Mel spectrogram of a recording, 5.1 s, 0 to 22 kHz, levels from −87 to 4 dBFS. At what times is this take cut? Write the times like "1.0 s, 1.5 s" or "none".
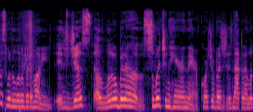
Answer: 0.9 s

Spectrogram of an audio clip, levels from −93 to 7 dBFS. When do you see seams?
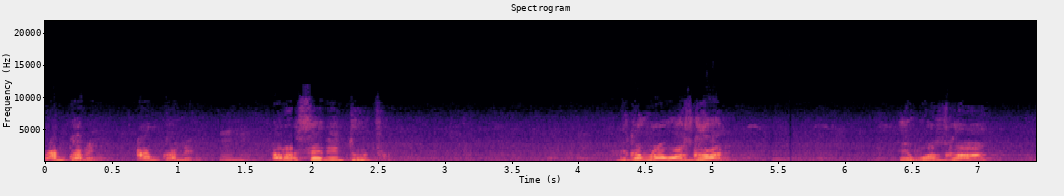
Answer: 1.9 s

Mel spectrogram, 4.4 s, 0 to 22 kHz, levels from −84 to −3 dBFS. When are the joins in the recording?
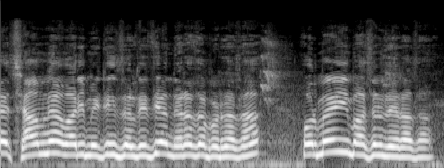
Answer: none

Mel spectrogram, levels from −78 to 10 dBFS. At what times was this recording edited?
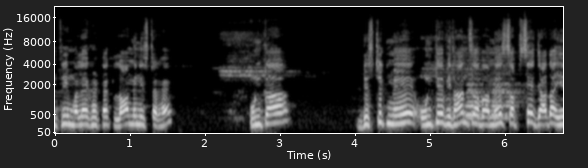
none

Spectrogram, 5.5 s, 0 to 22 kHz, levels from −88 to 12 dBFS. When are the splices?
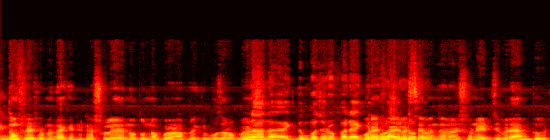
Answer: none

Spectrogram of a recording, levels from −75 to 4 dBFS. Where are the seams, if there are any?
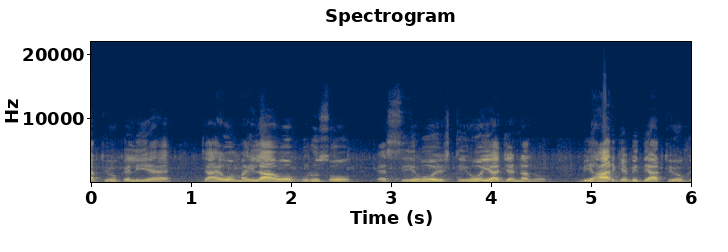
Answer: none

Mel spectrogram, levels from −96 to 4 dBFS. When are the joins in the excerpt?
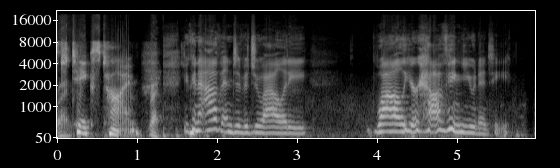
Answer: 1.2 s

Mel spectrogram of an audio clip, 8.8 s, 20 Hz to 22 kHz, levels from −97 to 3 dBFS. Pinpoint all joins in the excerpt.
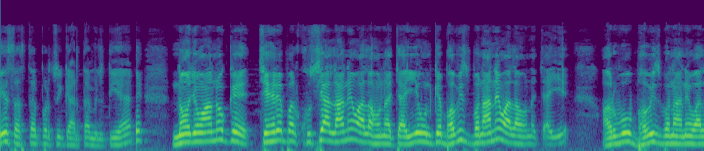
1.9 s

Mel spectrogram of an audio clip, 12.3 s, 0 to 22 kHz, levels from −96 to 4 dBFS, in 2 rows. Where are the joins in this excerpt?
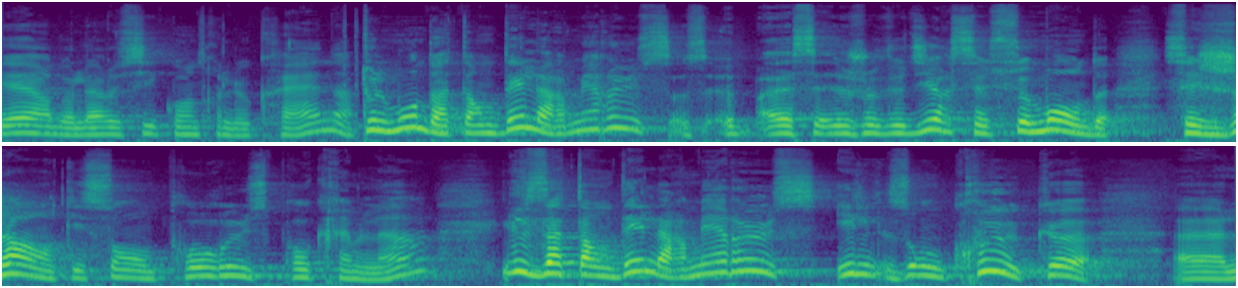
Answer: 1.7 s

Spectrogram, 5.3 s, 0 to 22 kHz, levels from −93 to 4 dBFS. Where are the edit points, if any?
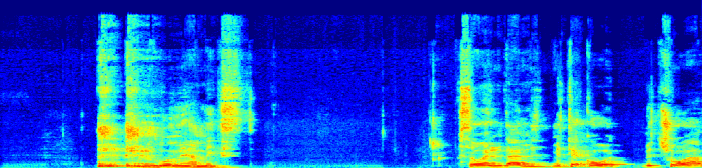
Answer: none

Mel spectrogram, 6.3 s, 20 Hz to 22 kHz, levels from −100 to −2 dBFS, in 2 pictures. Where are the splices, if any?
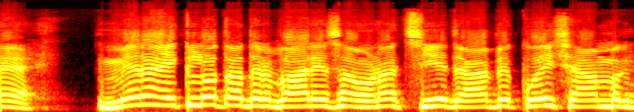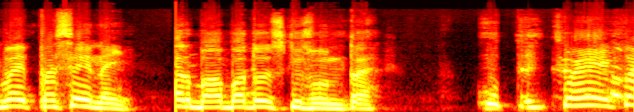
4.1 s

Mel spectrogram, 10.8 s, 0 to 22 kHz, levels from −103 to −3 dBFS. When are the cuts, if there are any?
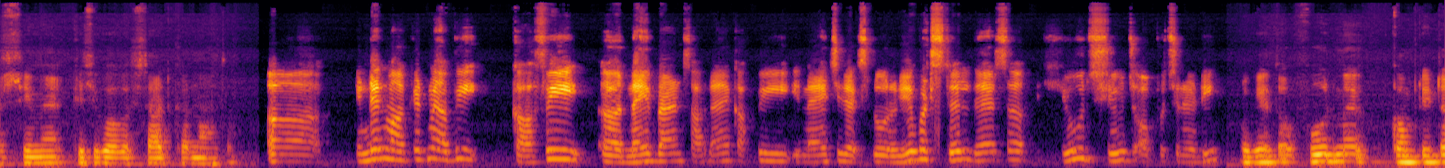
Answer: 1.8 s, 9.1 s

